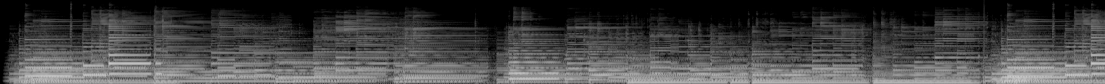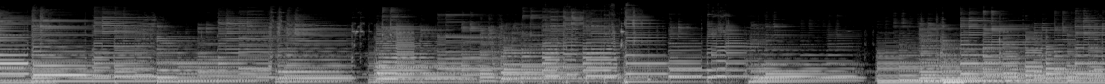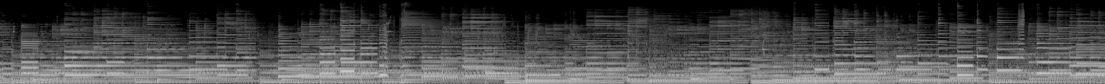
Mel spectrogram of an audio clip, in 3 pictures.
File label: Duet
